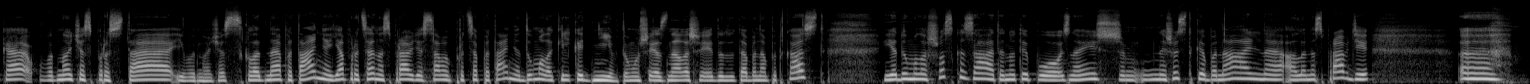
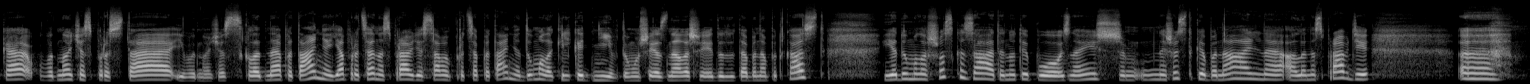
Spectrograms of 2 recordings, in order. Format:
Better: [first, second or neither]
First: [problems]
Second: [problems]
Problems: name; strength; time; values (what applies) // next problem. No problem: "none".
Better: first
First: none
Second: thin; very; fading below 350 Hz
